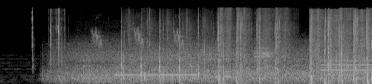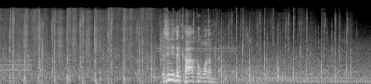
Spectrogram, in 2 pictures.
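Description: Footsteps hurry along pavement and grass.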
